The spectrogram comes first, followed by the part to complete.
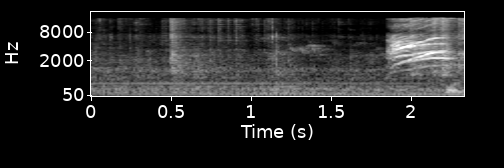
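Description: Quiet cage background with a single click about half a second in, and near the end a short rising chirp from a canary.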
